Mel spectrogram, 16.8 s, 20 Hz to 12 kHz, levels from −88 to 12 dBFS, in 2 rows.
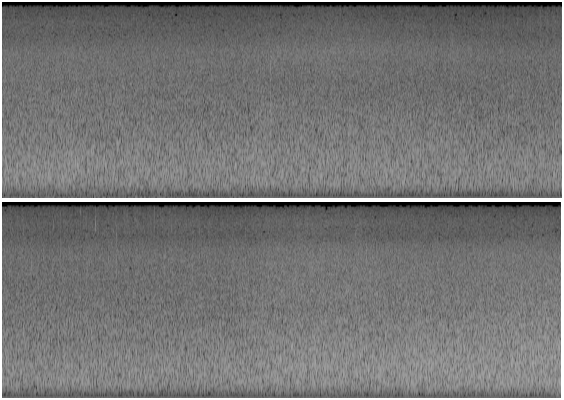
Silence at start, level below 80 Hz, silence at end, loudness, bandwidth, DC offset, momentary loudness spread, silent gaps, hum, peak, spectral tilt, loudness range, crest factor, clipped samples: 0 s; -58 dBFS; 0 s; -22 LUFS; 11.5 kHz; 0.5%; 3 LU; none; none; -8 dBFS; -1.5 dB/octave; 3 LU; 16 dB; under 0.1%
